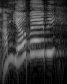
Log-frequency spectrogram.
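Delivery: high, delighted mock surprise; playful surprise. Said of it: "I said".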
